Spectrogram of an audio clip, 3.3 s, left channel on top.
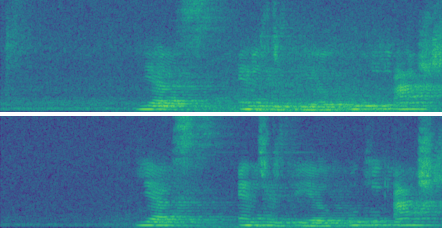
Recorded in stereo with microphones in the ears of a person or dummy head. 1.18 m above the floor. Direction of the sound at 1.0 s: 35° right (ahead or behind).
